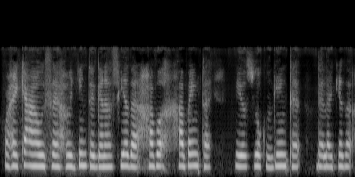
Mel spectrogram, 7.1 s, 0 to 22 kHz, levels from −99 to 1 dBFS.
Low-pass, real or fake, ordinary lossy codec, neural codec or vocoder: 7.2 kHz; fake; none; codec, 16 kHz, 1 kbps, X-Codec, WavLM features, trained on Multilingual LibriSpeech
